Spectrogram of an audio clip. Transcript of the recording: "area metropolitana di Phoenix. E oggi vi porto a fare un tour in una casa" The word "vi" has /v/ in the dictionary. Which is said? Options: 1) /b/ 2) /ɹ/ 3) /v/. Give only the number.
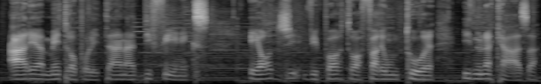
3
